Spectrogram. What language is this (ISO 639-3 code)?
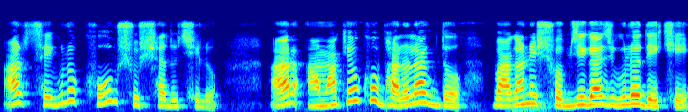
ben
